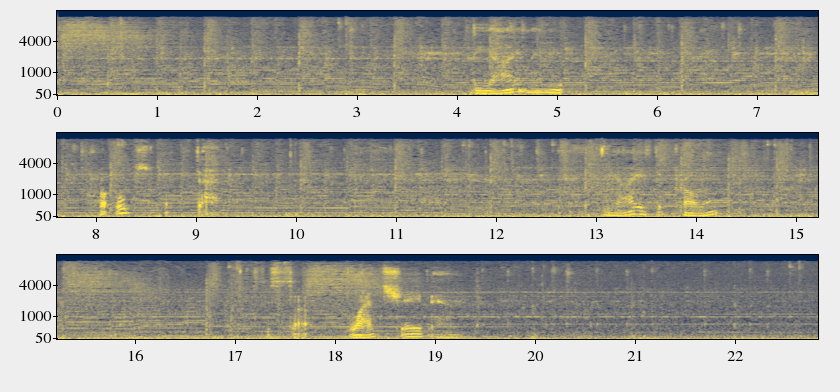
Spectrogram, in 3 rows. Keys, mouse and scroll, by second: 0.5 g, 3.0 middle click, 7.5 alt+s, 8.2 right click, 9.2 ctrl+z, 10.2 ctrl+z, 11.7-14.3 drag, 11.9 x, 13.8 s, 14.5-17.0 middle drag, 15.8 g, 17.2-19.1 middle drag, 19.5 middle click, 20.0 Tab, 20.4 a, 21.0 a, 22.6-22.8 right drag.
